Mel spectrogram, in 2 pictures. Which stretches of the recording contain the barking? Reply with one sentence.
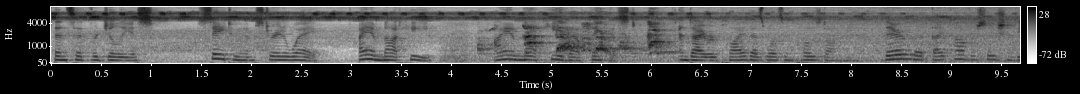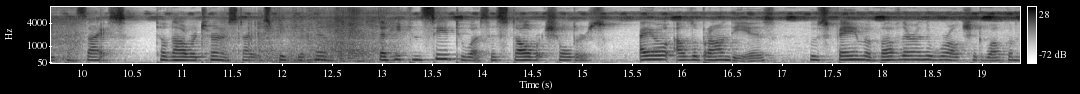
The barking can be heard from 4.2 to 6.2 s.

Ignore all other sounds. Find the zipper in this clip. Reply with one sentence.
You can hear the zipper from 10.8 to 13.2 s.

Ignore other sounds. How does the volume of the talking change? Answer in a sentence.
The volume of the talking stays about the same.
